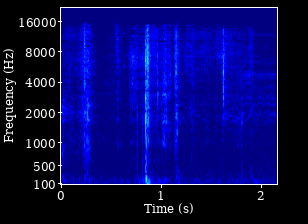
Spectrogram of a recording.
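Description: Tarot cards being handled between readings: a few faint card clicks and rustles, with one sharp tap just before halfway.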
